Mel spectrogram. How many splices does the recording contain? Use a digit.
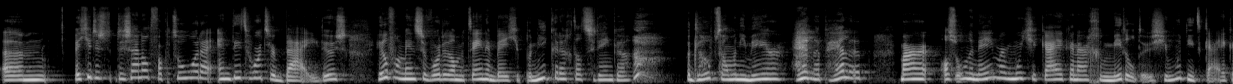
1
